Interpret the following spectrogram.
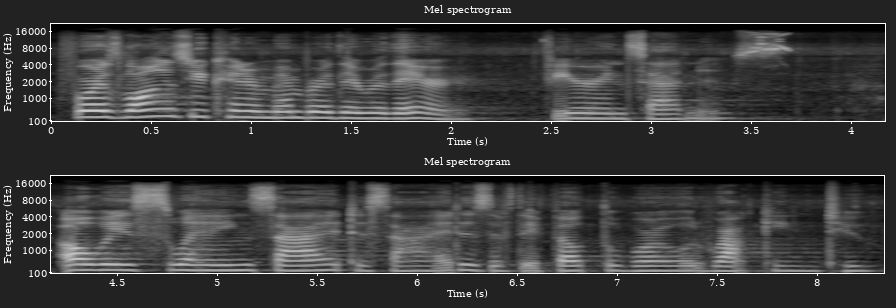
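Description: A woman narrating a poetic audio drama as a scripted piece, with dramatic, deliberate phrasing and pauses. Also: medium pitch, steady tone, vocal fry. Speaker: poet and narrator.

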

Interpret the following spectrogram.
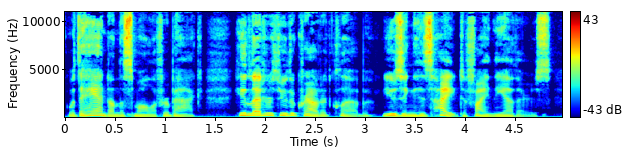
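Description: Low-voiced woman reading a story. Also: fairly quick, no room sound. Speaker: fan fiction reader. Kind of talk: scripted story narration.

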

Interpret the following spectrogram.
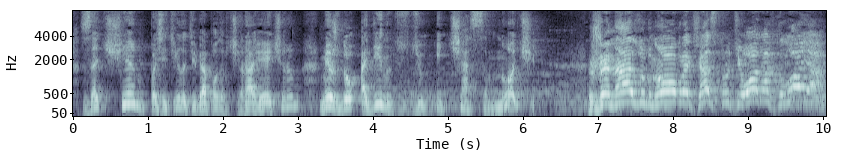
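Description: An actor playing an impassioned, indignant lawyer in an ancient court, declaiming pompously in a theatrical radio play style. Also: male voice, high-pitched, bright, forceful tone, full character voice. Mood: accusing, theatrical.

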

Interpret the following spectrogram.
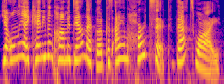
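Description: Woman voicing a high-pitched, dramatic little schoolgirl. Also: lively intonation, normal speed, fairly bright tone. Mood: upset, dramatic. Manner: childish grammar, emphatic, indignant outbursts. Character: excitable, dramatic little schoolgirl telling her own story. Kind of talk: children's storybook read aloud.

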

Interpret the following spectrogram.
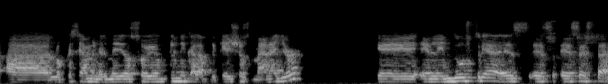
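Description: A man from Mexico City with a Mexican accent, a guest telling his life story in a relaxed interview, full of filler words. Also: mid-range voice. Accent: Mexican Spanish. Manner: many fillers like "este" and "¿no?". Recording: dull lo-fi audio.

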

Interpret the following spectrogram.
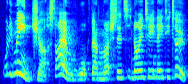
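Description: A woman's voice: a little high, big pitch swings, normal speed. A woman playing a feisty, grumbling elderly retirement home resident in an audio drama. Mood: indignant.

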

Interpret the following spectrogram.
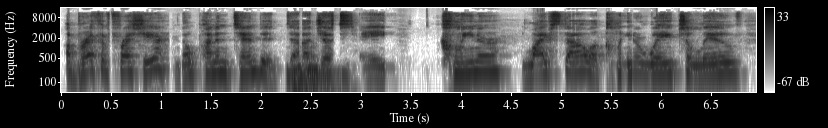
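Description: A man who works as a sports broadcaster, answering interview questions at length in an earnest, talkative way with some filler pauses. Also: high voice, low-quality recording. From New York City, Brooklyn.

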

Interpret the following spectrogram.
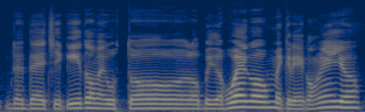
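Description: A young man in his twenties talks with a Puerto Rican Spanish accent. His voice is very smooth and resonant and sits a little high, and he chats loosely on his own podcast, filling pauses with "este" and "pues". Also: steady tone. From Puerto Rico. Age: 20s. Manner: chatty, with frequent "este" and "pues" fillers. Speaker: podcast host. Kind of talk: casual solo podcast monologue.

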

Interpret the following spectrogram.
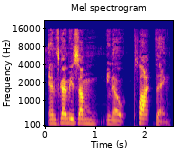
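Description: Man, casual podcast reviewer, lively and opinionated, slightly high voice, dry close mic. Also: moderate pace, dry recording. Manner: animated, opinionated, exasperated asides. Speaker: podcast co-host.

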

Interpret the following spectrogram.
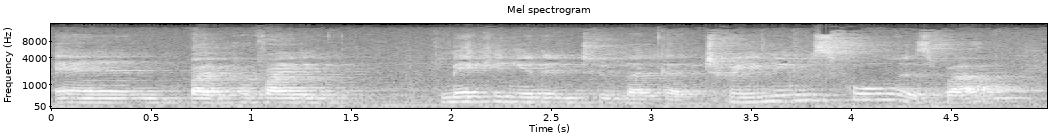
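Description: A middle-aged woman being interviewed as a guest, explaining thoughtfully and haltingly in a conversational way. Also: low-pitched, mellow. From Greece. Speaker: interview guest, hospitality entrepreneur. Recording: echoey room, distant mic, faint noise.

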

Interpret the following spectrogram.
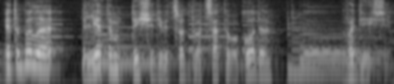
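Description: An actor playing a modest, good-natured doctor who tells stories in a radio drama, in an unhurried manner. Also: male voice, medium pitch, huge pitch swings, over music. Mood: modest, reflective. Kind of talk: Russian radio drama acting and storytelling.

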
